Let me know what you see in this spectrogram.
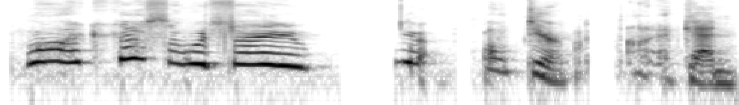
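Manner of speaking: very high-pitched, spoken through a chewing mouthful. Voicing a halfling baker who chews a pastry while thinking: acting a baker chewing while talking. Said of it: "starts chewing on it".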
